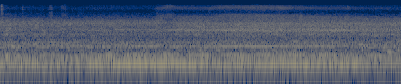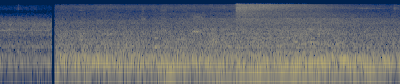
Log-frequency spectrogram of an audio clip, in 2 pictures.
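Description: Turntable-ladder fire truck's diesel engine running steadily, with a faint high steady whine over its hum. About seven seconds in, the sound cuts abruptly to a louder, deeper engine rumble mixed with street noise.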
